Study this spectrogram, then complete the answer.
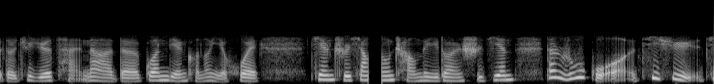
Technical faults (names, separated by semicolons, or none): packet loss filled with silence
